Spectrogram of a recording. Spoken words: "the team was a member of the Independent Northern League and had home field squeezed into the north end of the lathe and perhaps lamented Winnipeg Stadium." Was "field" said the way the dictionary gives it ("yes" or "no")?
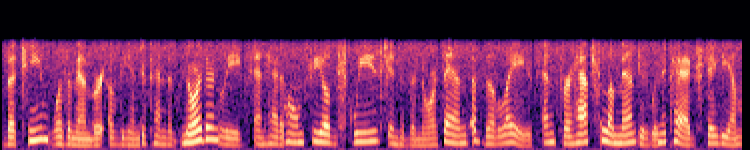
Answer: yes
